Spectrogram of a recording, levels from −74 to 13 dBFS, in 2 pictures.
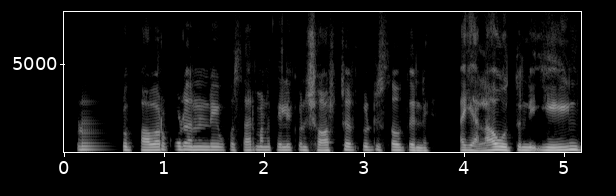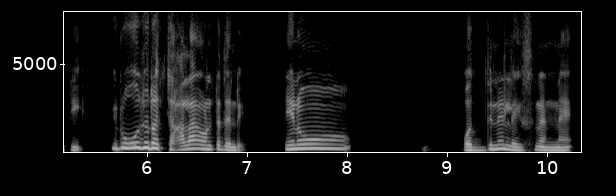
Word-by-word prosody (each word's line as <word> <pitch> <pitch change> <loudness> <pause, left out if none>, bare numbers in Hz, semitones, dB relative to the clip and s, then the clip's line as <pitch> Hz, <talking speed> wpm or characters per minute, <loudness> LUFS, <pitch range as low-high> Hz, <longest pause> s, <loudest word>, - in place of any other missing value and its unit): ఇప్పుడు 185 -1 -7
పవర్ 165 +2 +2
కూడానండి 175 -1 0
ఒకసారి 160 0 -7
మనకి 165 -1 -4
తెలియకుండా 160 0 -4
షార్ట్ 145 0 -1
సర్క్యూట్స్ 170 -1 -5
అవుతాయండి. 150 -3 -1 0.3
అయ్యెలా 140 -1 -1
అవుతుంది, 160 -2 +2 0.2
ఏంటి? 165 0 +1 0.4
ఈరోజు 280 +2 +5
నాకు 265 0 +4
చాలా 195 +5 +3
ఉంటదండి. 195 -7 0 0.4
నేనూ 225 +3 +5 1.6
పొద్దున్నే 165 +7 +1
లేచిన 165 0 -2
వెంటనే, 150 -1 +1
170 Hz, 115 wpm, -21 LUFS, 155-185 Hz, 1.6 s, ఈరోజు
